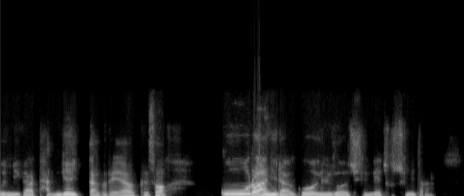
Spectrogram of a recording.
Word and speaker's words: 꾸란: 하늘에 올라가 따왔다 라는 이야기입니다 이 꾸란 여러분이 코란 일하고 계시잖아요 코 라는 사실은 영어로 쓴 거구 약간의 비 하자 그 의미가 담겨있다 그래요 그래서 꾸란 이라고 읽어 중에 좋습니다 이 꾸란 은 이런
